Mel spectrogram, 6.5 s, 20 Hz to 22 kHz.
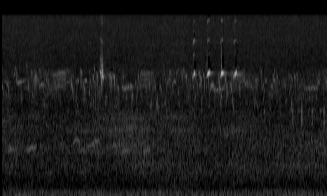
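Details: Amur stonechat (Saxicola stejnegeri), Korea/Japan species about 13 cm: four short, hard ticking calls in quick succession, about one every quarter second, over low steady rumble with faint distant chirps.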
